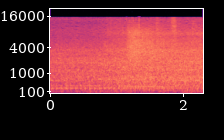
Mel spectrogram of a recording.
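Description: Busy intercity bus terminal: coach engines running under a steady wash of noise, with a faint low hum.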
